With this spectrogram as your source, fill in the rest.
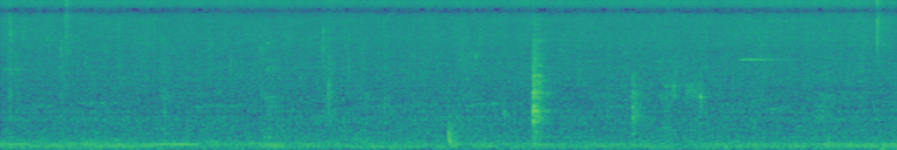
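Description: Red chili powder added to onions frying in a pan and stirred, a steady close sizzle with occasional spoon scrapes and small taps against the pan.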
